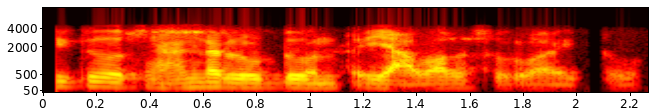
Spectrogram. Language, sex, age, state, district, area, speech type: Kannada, male, 45-60, Karnataka, Mysore, rural, conversation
